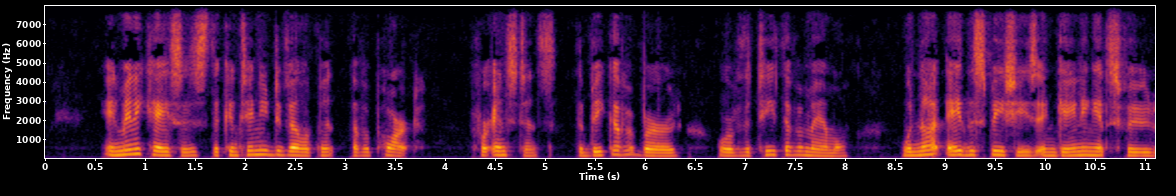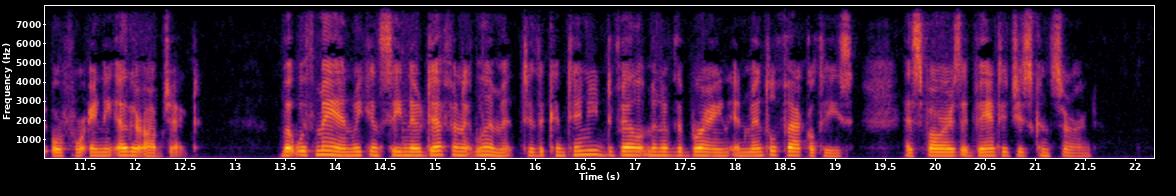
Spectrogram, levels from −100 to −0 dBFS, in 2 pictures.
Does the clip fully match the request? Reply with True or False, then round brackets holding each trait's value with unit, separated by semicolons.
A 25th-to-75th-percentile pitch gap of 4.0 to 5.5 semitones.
False (2.6 semitones)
